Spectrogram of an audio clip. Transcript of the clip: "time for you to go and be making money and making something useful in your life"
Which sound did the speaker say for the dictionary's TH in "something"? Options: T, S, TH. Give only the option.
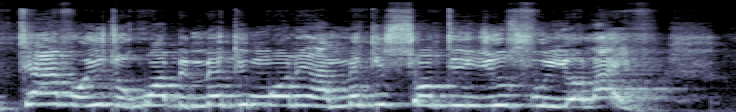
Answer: T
